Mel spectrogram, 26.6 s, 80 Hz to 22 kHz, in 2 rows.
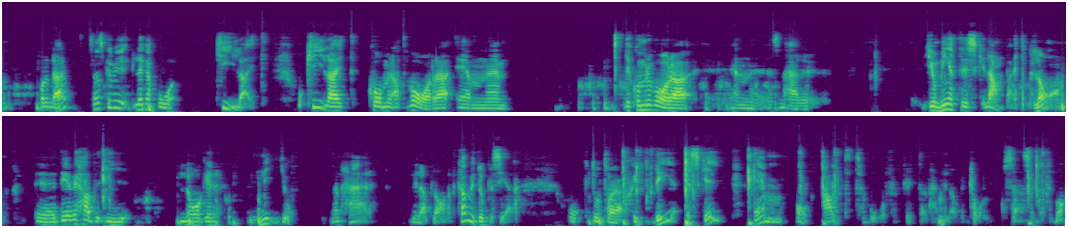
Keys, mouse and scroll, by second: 14.4 9, 17.1 click, 21.1 shift+d, 22.6 m, 26.1 alt+2.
